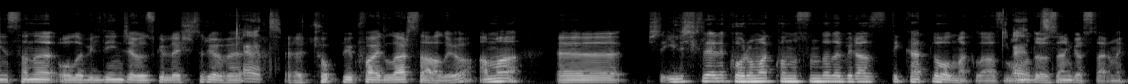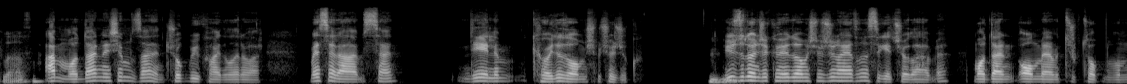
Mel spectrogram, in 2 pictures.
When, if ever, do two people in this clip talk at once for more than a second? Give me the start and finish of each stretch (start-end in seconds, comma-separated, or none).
none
